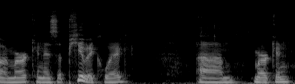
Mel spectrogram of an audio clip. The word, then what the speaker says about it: merkin: as a pubic wig Merkin rhymes with gherkin and I think that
